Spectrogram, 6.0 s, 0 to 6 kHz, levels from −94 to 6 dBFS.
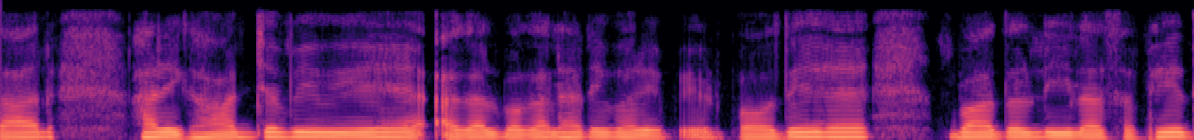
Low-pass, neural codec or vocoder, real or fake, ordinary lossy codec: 5.4 kHz; vocoder, 22.05 kHz, 80 mel bands, Vocos; fake; none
